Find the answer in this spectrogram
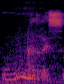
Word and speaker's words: mon adresse: Okay, you can hear now this little link, so you get to pronounce this end. Mon adresse.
